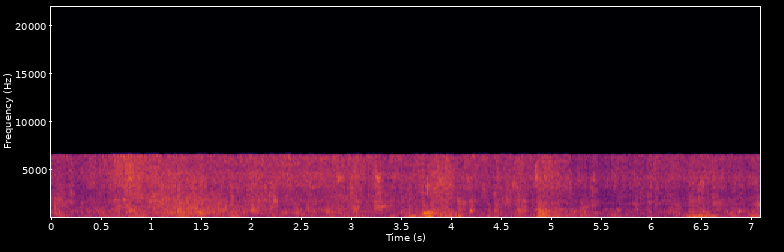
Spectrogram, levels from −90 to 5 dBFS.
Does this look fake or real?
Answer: fake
